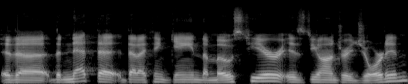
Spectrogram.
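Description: A man's fairly low voice in a General American accent, bright and sharp in tone, with ordinary pitch variation at a moderate pace, on a very clean recording with a silent background. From US Midwest. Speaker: fantasy basketball analyst. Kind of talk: casual chat.

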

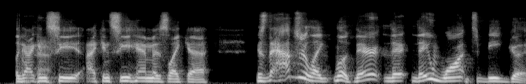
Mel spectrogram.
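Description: A man with a fairly high pitch talks at a moderate pace. He has an ordinary speaking voice with ordinary pitch variation. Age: 20s. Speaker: hockey writer and podcaster. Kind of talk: casual chat.

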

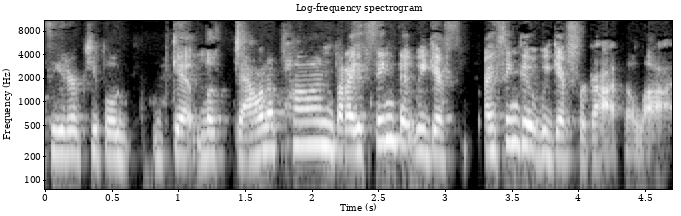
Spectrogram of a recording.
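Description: With an American accent, a woman speaks fairly quickly. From New Jersey. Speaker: theater production manager and stage manager. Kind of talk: casual interview chat.

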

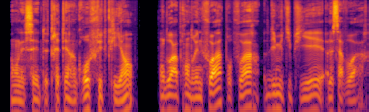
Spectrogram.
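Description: A man's very deep, low voice at a moderate pace with ordinary pitch variation, dry and close with no echo, on a very clean recording with a silent background. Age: 30s. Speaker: entrepreneur, former HR director. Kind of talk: interview.

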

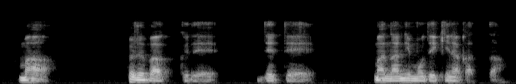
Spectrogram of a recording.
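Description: At a moderate pace, a man talks. His pitch variation is ordinary. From Japan, Kumagaya, Saitama. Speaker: professional rugby player. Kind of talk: casual interview.

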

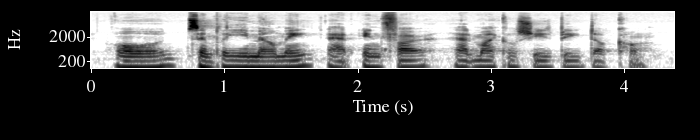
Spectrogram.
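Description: With an Australian accent, a man speaks at a fairly slow pace in a fairly low, somewhat breathy voice. His tone is dark and mellow, and his intonation is flat and monotone. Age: 30s. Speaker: actor and acting coach. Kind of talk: solo podcast monologue.

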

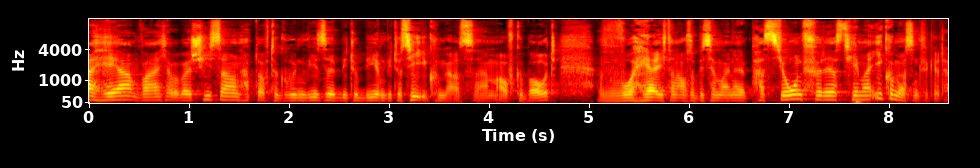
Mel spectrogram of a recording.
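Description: A man at a very fast pace, fairly high in pitch, with ordinary pitch variation and noticeable background noise. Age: 30s. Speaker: e-commerce product manager. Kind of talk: interview. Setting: airport lounge.

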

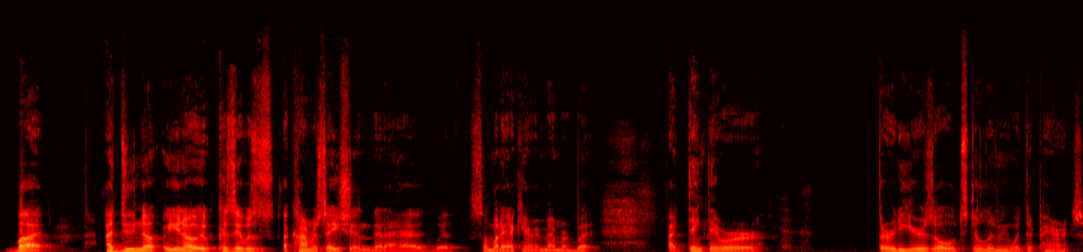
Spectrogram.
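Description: Lively intonation marks this man's medium-pitched voice at a moderate pace. The recording is very clean, with a silent background. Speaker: podcast co-host, parent. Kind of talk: casual chat. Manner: loud, energetic.

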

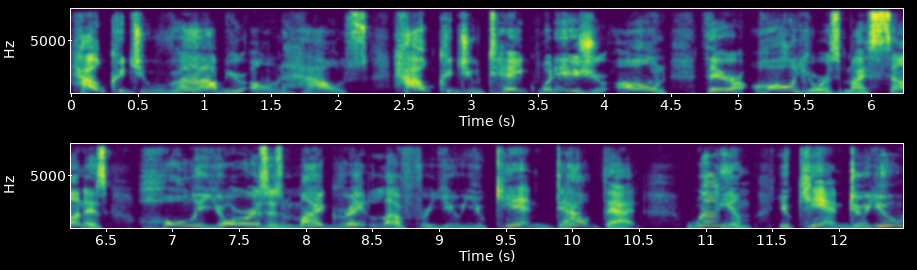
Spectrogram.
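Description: Putting on a character voice, a man talks at a fairly slow pace in a high pitch with very wide pitch swings. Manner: warm, coaxing.

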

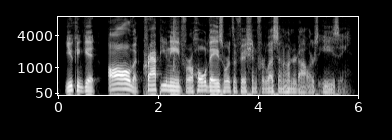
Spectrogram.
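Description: Against a quiet background, a man with a fairly low pitch speaks at a moderate pace in an American accent. His pitch swings very widely. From Michigan. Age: 50s. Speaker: podcast host. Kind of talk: casual monologue.

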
